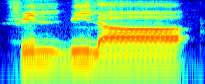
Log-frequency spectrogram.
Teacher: یہاں لام کو ایک الف تک کھینچ کر پڑھیں گے کیونکہ یہاں پہ الف مدہ ہو رہا ہے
